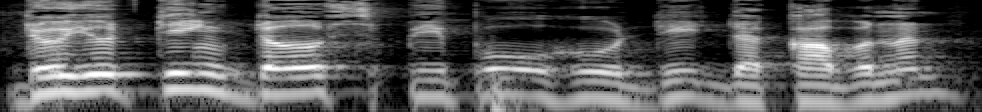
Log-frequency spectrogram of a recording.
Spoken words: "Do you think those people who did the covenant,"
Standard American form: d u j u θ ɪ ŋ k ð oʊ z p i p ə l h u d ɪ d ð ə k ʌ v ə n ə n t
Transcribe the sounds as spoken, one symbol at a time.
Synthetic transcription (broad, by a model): d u j u t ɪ ŋ k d oʊ s p i p ə l h u d ɪ d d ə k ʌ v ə n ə n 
